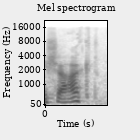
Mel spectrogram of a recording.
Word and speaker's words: Schacht: I took German in high school, so Schacht would, I think, be the correct pronunciation of that. So that's why I say Schacht.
